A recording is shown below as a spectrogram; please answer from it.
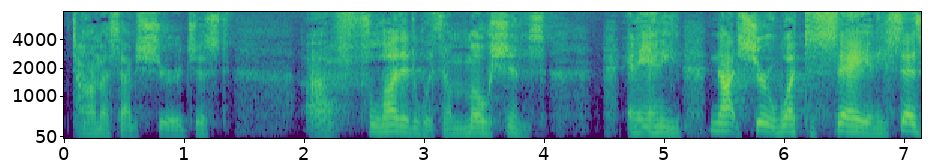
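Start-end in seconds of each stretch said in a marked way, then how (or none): none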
